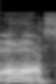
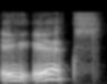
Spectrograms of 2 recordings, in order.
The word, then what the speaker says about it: ask: Don't just say ax. That's that's a tool, an ask.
